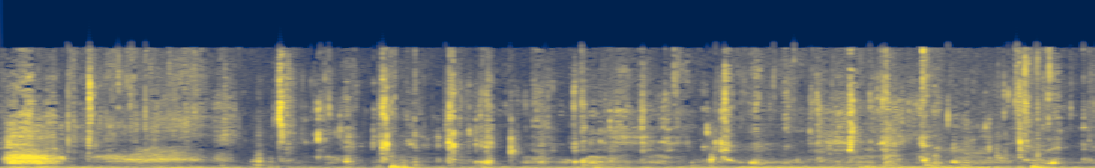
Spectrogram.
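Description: A person biting and chewing meat off a cooked goat head close to the microphone: many irregular short, sharp wet clicks and smacks.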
